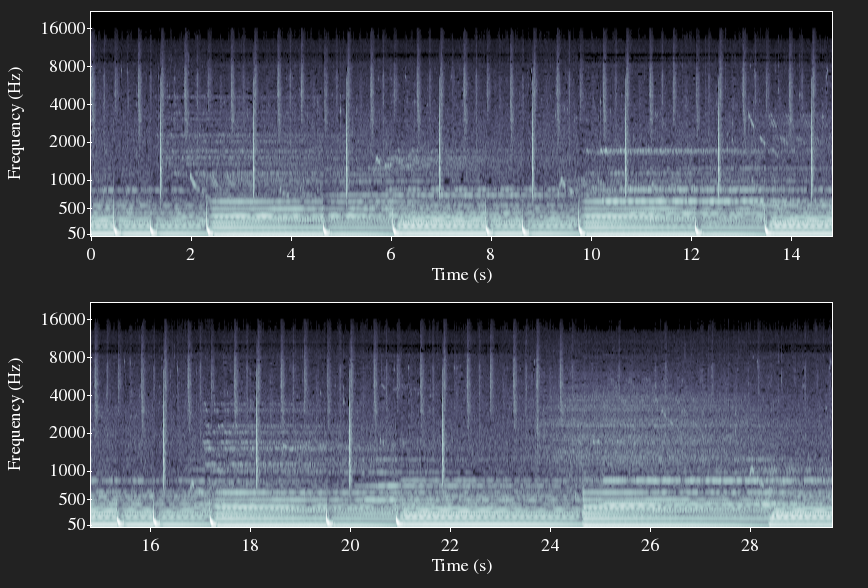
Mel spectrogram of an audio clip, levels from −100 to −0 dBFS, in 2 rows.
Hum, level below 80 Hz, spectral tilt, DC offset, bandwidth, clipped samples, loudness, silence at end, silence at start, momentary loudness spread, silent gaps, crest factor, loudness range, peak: none; -16 dBFS; -8 dB/octave; 0.3%; 8.4 kHz; under 0.1%; -17 LUFS; 0 s; 0 s; 8 LU; none; 14 dB; 3 LU; 0 dBFS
